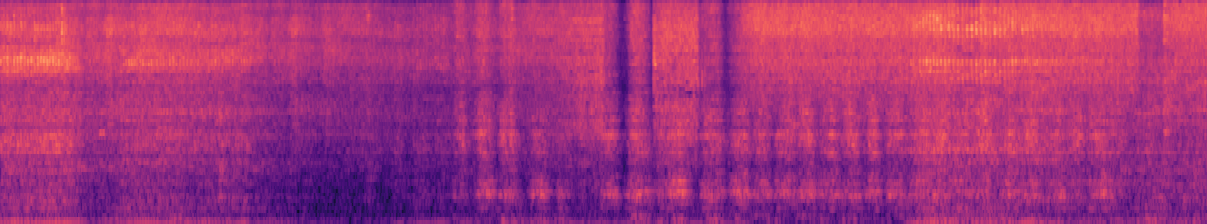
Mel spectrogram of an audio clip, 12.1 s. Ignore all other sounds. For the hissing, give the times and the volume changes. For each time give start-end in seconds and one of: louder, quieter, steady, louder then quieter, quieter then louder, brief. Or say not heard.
0.0-12.0 quieter then louder.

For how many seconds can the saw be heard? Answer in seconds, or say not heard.
7 s.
